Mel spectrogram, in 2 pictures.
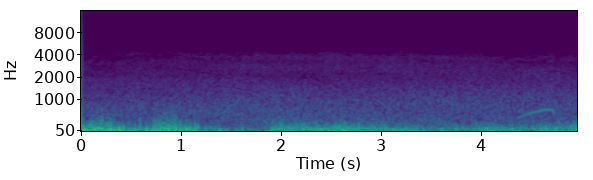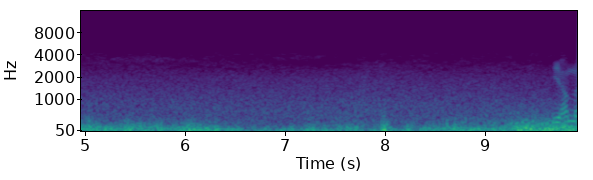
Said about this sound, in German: bisschen Windgeräusche, denn ich habe für dieses, für die Kamera jetzt kein externes Mikro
